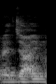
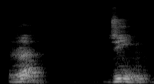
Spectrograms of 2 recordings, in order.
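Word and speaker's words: regime: ರಜೀಮ್, ಅದು ರೆಜಾಯಿಮ್ ಅಂತ ಅನಿಸುತ್ತೆ, because R ಇ ಜಿ ಐ ಎಮ್ ಇ ಇರೋದ್ರಿಂದ ರೆಜಾಯಿಮ್ ಅಂತ ಓದೋ ಸಾಧ್ಯತೆಗಳಿದ್ದಾವೆ. ಆದರೆ ಅದನ್ನು ರಜೀಮ್, ರಜೀಮ್, ರಜೀಮ್ ಅಂತ ಓದಬೇಕು.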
